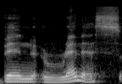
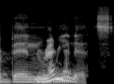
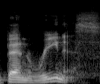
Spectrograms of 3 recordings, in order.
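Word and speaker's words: Benrinnes: Okay, it is pronounced Ben Renis or Ben Reenus. Ren renis. So that emphasis is on the Renis. Um, did you have kidney cancer? Because it would have been Ben Reinus.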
